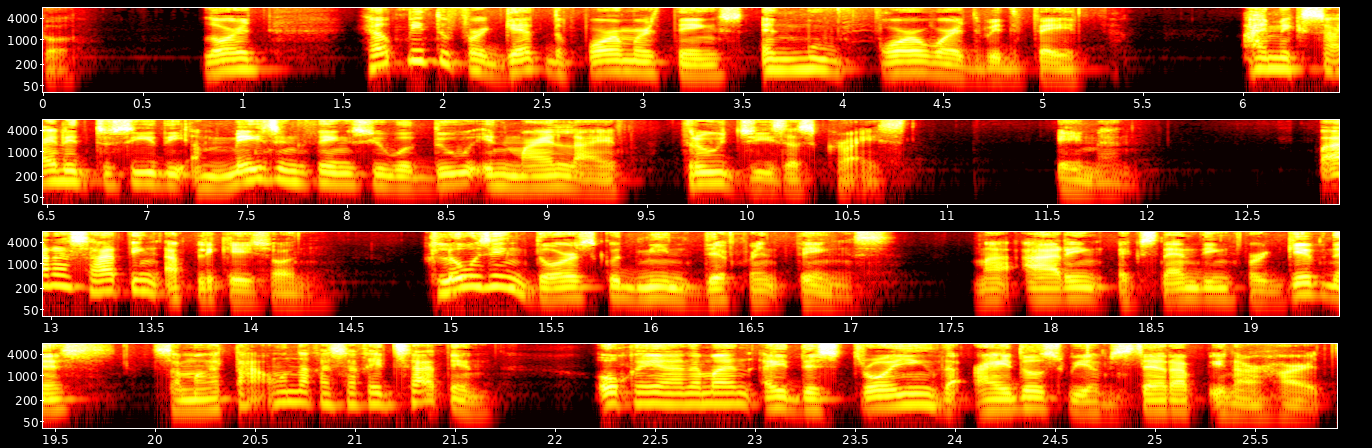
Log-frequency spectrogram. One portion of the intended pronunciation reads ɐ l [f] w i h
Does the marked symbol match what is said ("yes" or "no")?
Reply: no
